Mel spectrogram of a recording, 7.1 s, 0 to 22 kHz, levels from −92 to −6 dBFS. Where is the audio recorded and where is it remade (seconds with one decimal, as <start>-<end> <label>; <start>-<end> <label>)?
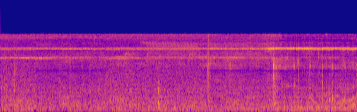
0.0-0.7 recorded; 0.7-2.1 remade; 2.1-4.0 recorded; 4.0-7.1 remade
